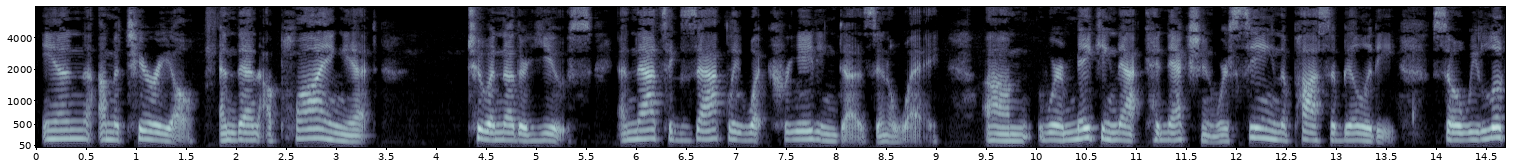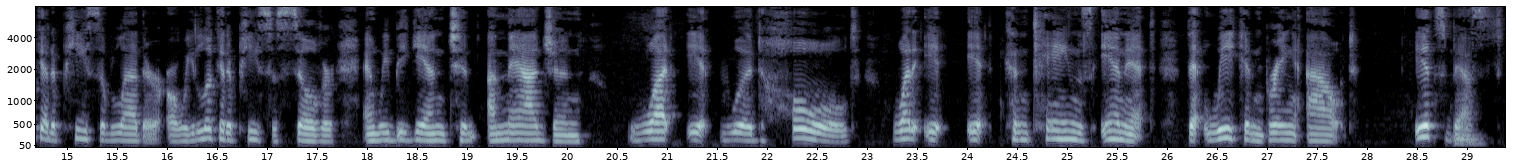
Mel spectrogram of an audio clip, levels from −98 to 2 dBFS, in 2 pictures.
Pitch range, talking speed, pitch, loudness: 150-185 Hz, 135 wpm, 160 Hz, -29 LUFS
